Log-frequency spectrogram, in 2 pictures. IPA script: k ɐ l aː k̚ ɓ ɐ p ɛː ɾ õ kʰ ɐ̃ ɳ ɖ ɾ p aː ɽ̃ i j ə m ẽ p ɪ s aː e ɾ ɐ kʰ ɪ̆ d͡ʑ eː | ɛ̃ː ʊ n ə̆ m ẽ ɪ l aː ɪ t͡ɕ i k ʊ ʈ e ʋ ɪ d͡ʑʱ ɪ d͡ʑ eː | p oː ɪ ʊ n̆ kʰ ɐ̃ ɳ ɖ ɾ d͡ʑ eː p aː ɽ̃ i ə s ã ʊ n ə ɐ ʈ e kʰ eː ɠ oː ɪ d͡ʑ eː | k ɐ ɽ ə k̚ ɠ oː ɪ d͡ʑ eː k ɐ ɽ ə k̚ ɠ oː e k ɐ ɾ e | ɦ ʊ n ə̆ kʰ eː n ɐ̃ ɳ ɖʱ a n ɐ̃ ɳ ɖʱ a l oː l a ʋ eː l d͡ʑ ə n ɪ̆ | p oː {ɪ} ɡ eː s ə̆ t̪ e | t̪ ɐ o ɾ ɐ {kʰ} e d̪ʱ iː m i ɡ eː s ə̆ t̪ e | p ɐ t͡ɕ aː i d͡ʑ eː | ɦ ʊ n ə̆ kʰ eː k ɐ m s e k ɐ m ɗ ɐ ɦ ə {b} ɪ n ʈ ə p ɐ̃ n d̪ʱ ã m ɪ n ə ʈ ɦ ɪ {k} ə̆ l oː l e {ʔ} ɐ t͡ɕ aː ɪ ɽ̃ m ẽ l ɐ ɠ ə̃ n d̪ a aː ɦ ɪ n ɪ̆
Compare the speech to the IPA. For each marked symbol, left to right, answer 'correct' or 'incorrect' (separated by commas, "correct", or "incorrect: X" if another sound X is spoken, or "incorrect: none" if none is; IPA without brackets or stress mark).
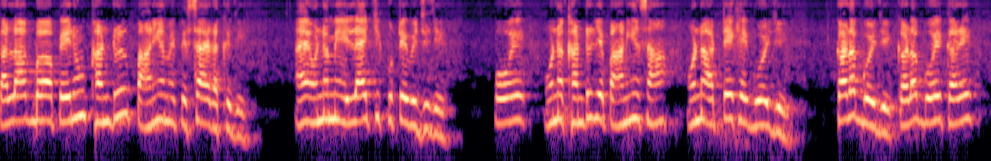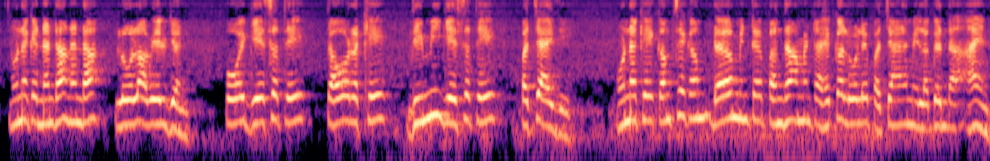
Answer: correct, correct, incorrect: m, correct, incorrect: p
